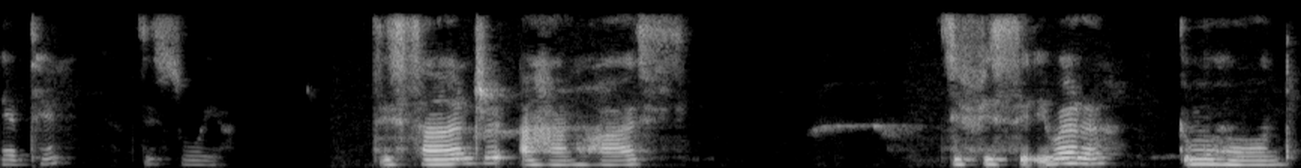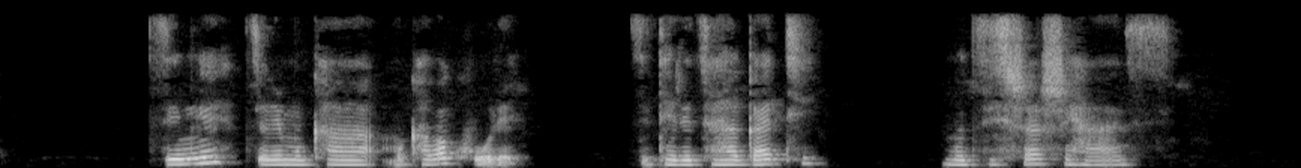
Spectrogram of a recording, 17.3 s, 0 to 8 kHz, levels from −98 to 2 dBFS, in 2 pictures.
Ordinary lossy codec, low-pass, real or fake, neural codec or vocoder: MP3, 64 kbps; 7.2 kHz; real; none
